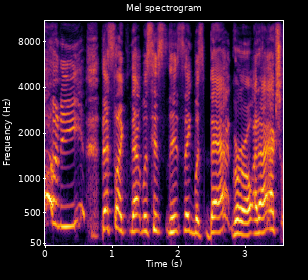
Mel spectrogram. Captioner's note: none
